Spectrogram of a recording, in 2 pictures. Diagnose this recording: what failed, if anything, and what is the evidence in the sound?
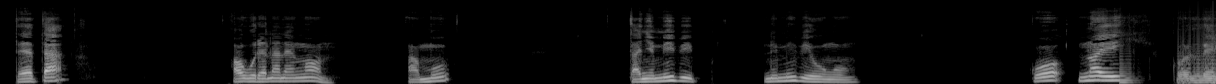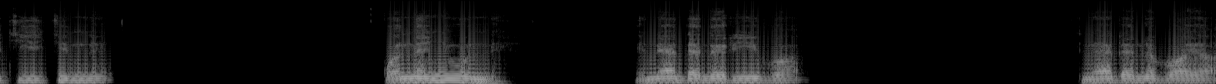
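Codec stage: the treble is gritty and metallic, likely from HE-AAC compression at a low bitrate of about 20 kbps.

Buffer stage: from 11.2 s to the end, a 100 Hz buzz appears and the sound runs at 0.533 speed. This block size mismatch (padded) fits 256-sample blocks zero-filled.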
